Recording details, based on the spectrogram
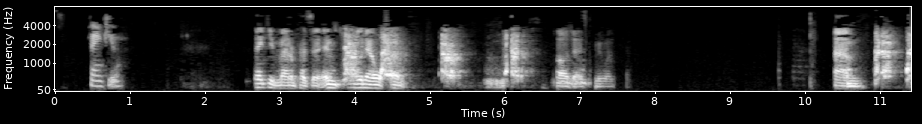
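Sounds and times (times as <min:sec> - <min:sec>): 
speech: 0:00.5 - 0:01.0, 0:02.6 - 0:04.8, 0:05.7 - 0:07.5, 0:10.4 - 0:11.2
dog barking: 0:03.8 - 0:06.4, 0:10.9 - 0:11.4.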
